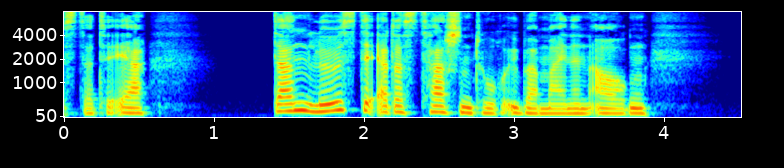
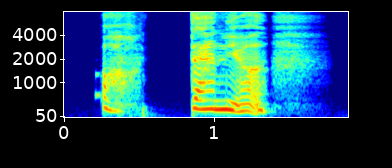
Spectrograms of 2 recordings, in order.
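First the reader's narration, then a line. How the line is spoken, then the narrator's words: Gasping. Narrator (German): keuchte ich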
